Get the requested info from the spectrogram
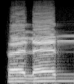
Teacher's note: نون مشدد پر گنہ ہوگا. نون ساکن یا تنوین کے بعد جب بھی حروف یرملون میں سے کوئی حرف آتا ہے تو ادغام با گنہ ہوتا ہے.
